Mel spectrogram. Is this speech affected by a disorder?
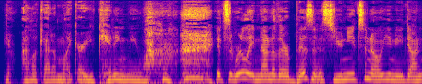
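No.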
